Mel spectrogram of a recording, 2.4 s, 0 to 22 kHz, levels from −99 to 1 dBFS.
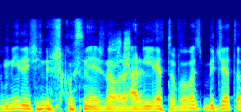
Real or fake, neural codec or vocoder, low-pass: fake; autoencoder, 48 kHz, 128 numbers a frame, DAC-VAE, trained on Japanese speech; 10.8 kHz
